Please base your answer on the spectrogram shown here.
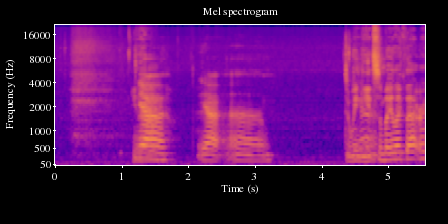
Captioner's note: sighs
